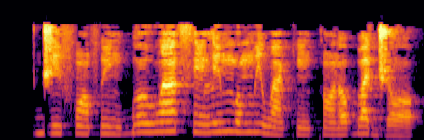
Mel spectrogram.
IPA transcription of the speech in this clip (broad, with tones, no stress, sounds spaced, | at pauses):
d͡ʒ i˨ f ɔ̃˨ f ĩ˨ ɡ͡b o˧ w ã˦ s ĩ˧ l i˦ m o˦ m i˦˨ w ã˨ k ĩ˨ k ɔ̃˨ ɾ ɔ˨˦ b a˦˨ d͡ʒ ɔ˨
